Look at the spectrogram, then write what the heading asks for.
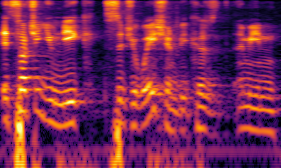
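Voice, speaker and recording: Bright chatty podcast host man. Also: mid-range voice, big pitch swings, moderate pace, slight background noise, poor audio. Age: 30s. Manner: casual, chatty, encouraging. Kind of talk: casual interview.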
